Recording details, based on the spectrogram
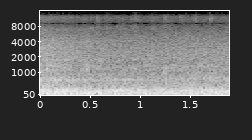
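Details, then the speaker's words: Chevy Suburban 454 V8 after dropping tank and fixing no-fuel-pressure issue that made it die: deep steady rumble holding even under throttle without stumbling or dying; normal running. "that was the issue we were having where it wouldn't stay on I think it's going to stay on"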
